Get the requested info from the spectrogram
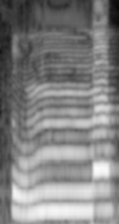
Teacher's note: میم دونوں ہونٹوں کے خشک حصے سے ادا ہوتا ہے اور بر خشک حصے کو کہتے ہیں، تو اس وجہ سے میم کا نام بری بھی ہے.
